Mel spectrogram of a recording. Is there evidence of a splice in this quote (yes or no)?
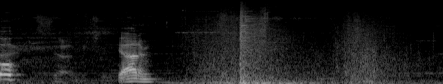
no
